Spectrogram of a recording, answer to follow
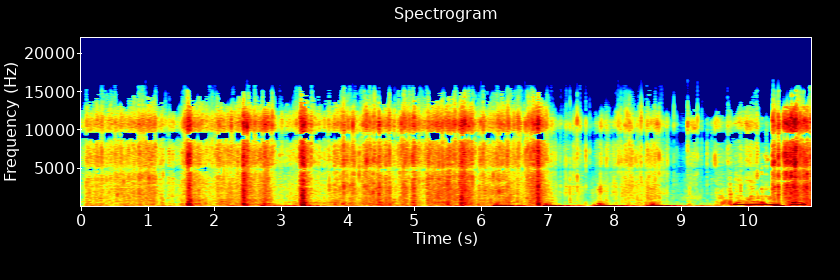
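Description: Clear plastic bags crinkling and rustling as packaged clothes are handled and sorted, with many short sharp crackles and a few low handling bumps in the second half.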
